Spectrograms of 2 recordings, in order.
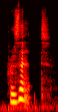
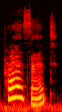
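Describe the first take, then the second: First: Pri-ZENT, louder at the end; stress on second syllable. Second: PREZ-ent, high then falling; stress on first syllable. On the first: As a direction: say Present with weight on ZENT. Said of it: "It's a verb". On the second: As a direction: say present with weight on PREZ. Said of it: "is a gift". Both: Shown as a demonstration.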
